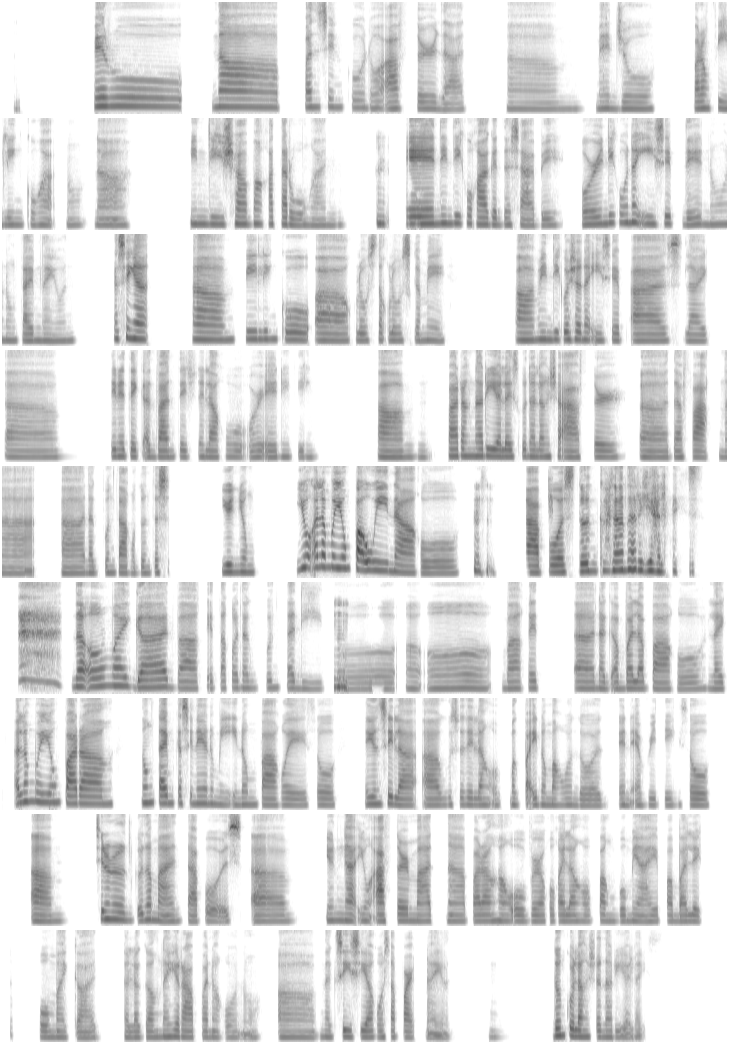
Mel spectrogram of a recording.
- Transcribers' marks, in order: tapping; laughing while speaking: "lang na-realize na"; other background noise; unintelligible speech; wind; in English: "aftermath"
- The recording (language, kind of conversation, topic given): Filipino, advice, Paano ako magtatakda ng personal na hangganan sa mga party?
